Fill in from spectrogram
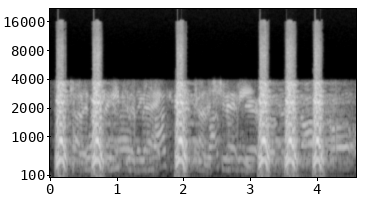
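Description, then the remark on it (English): A big, ferocious female dog barks loudly, six sharp barks in uneven bursts, while a man keeps talking between and under them. “I got this big, this ferocious dog right now.”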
